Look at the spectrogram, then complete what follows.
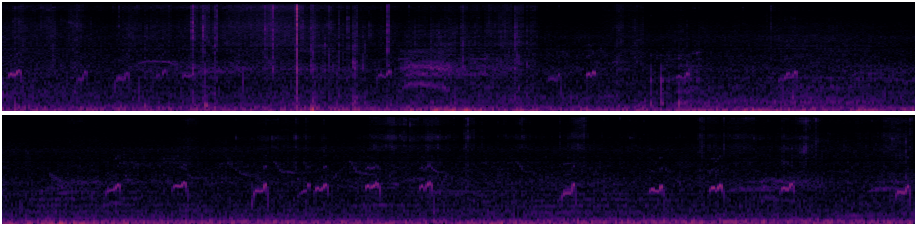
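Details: A pair of grey francolins in the grass: soft, short chirped notes, repeated roughly every half second in a steady series, over a constant low rumbling background noise.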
